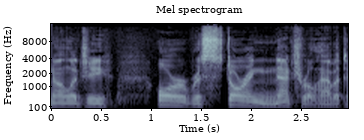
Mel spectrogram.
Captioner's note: speaking French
